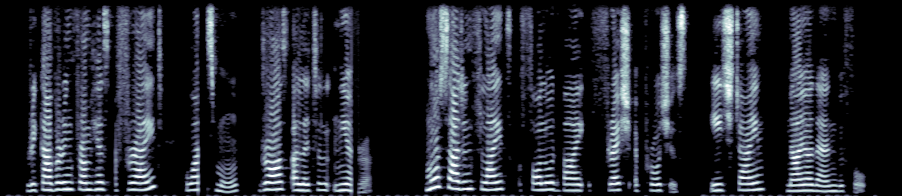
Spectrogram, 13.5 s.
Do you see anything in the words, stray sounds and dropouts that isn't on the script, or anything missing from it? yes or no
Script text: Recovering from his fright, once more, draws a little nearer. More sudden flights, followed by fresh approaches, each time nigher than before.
yes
